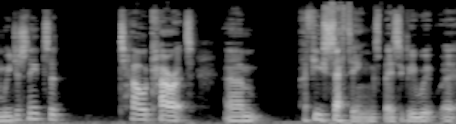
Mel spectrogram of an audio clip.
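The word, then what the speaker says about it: caret: so we're going to install carrot package not spelled like the vegetable and then load it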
